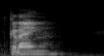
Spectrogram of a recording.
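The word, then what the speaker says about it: Kranj: Por ejemplo, Krain, nosotros lo podemos escuchar y si nos piden escribirlo, lo podemos escribir tal cual como C-R-A-I-N. Eh, pero ellos, por ejemplo, la manera correcta de escribirlo se escribe crank con K y con J al final. Y esto es con la mayoría de las palabras que terminan así con J.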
